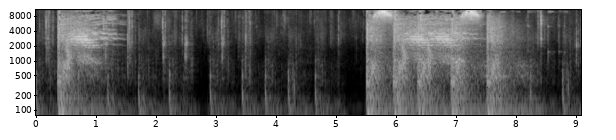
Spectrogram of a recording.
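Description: A gun fires loud bursts that echo off rock.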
